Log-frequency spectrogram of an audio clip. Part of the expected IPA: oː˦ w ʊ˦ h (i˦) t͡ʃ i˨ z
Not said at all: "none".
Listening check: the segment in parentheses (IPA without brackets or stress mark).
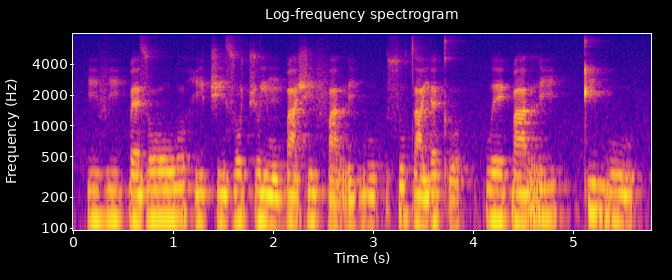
i˨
